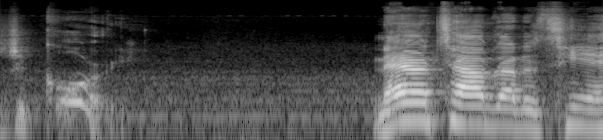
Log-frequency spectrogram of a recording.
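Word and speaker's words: Jacorey: saying jackary bro like j a c o r e y I say jakori I'm black F so I I'd be like jakori yo jakori that sound like like that sound like the proper way to say bro name that's why I keep that's why I keep calling him bro cuz bro keep saying jackary like bro his name not jackary bro it's jakori now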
